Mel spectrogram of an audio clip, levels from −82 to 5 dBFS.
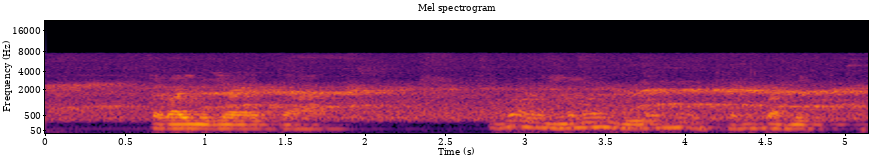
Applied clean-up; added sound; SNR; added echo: none; Water; 1 dB; reverberation time 0.6 s.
